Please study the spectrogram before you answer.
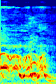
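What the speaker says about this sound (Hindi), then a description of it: "हमारे कुत्ते हमें ही भौंक रहे हैं" A dog yelps and whines in a short burst during a traditional village poetry contest, a high, wavering cry that rises and falls loudly and close by.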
